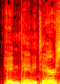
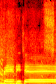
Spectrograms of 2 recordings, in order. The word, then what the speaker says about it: Panettiere: Hayden Panettiere? – Yes. – Hayden Panettiere.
